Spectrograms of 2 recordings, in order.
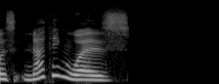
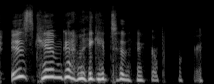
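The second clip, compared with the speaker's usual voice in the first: real laugh breaking through a high question; 7 semitones higher than usual. Real, not acted. Host to listeners, laughing through the question. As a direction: giggle through the cliffhanger.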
